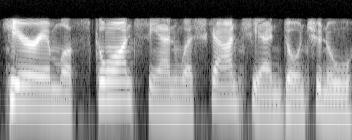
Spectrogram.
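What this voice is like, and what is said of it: Put-on Northern Minnesotan accent. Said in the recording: “a Northern meets, like, Minnesotan accent hybrid”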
